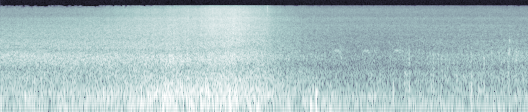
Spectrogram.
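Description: Ocean surf: a wash of breaking waves that swells about two seconds in, peaks a moment later and falls away.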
